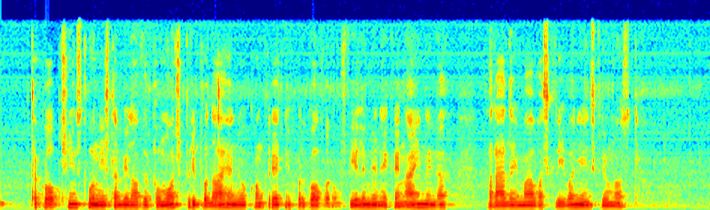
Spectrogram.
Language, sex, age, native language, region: Slovenian, male, 30-49, Slovenian, Southeast Slovenia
